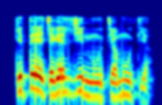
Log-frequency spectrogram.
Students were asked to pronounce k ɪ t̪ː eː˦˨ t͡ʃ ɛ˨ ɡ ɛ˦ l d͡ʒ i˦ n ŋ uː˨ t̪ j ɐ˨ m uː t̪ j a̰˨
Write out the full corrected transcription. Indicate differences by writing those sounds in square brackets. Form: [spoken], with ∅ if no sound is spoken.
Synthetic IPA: k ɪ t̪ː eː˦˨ t͡ʃ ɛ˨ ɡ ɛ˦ l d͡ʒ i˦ n [m] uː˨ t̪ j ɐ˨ m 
